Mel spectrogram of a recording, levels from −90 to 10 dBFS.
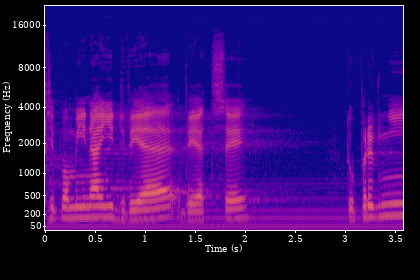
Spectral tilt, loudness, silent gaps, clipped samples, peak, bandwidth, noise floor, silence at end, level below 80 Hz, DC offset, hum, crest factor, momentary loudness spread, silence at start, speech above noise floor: -4 dB/octave; -35 LUFS; none; under 0.1%; -16 dBFS; 19 kHz; -58 dBFS; 0 s; -62 dBFS; under 0.1%; 50 Hz at -60 dBFS; 22 dB; 9 LU; 0 s; 23 dB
